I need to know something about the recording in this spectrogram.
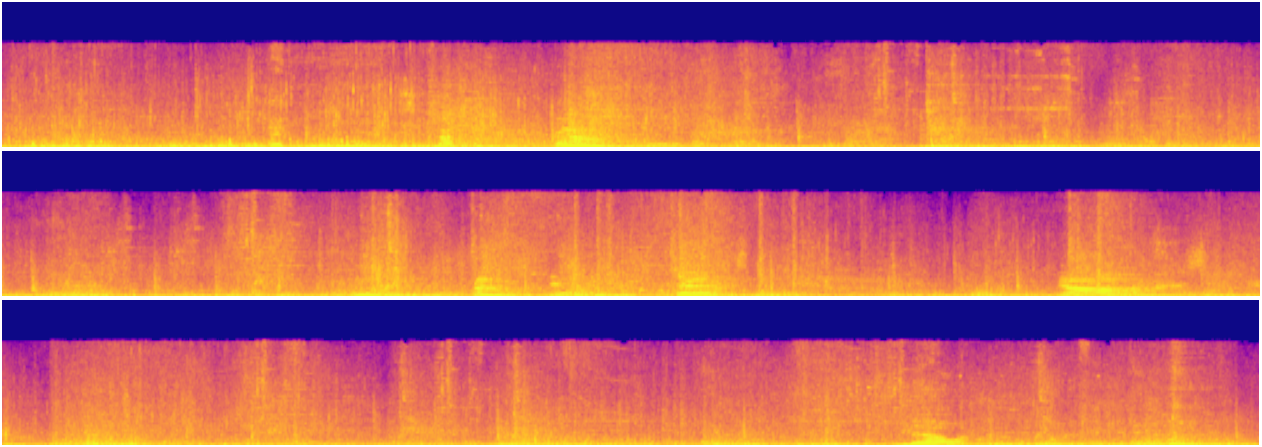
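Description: Swords slash and clang in rapid hits.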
